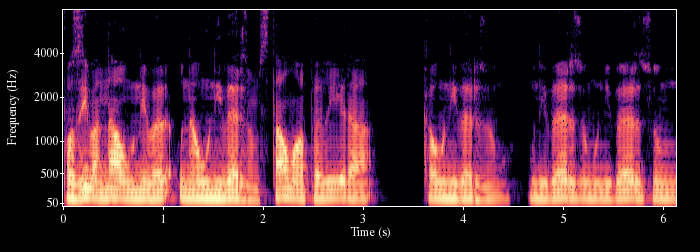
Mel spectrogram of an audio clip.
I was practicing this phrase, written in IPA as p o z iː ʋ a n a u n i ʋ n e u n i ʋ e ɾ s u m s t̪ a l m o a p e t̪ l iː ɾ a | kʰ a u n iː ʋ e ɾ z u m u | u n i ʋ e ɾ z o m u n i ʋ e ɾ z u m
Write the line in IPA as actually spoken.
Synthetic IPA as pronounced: p o z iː ʋ a n a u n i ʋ n a u n i ʋ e ɾ z u m s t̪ a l n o a p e l iː ɾ a | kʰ a u n i ʋ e ɾ z u m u | u n i ʋ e ɾ z u m u n i ʋ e ɾ z u m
